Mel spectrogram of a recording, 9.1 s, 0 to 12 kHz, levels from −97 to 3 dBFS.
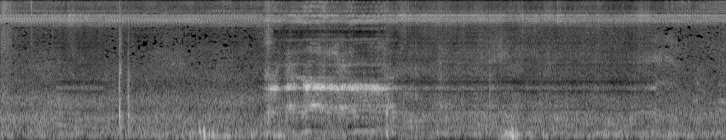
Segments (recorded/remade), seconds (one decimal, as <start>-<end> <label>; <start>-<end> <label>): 0.0-0.7 recorded; 0.7-1.3 remade; 1.3-3.2 recorded; 3.2-8.2 remade; 8.2-9.1 recorded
